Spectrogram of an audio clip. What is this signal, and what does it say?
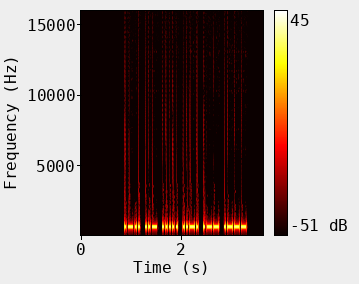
Morse code, heard as a keyed tone, about 36 wpm, 700 Hz. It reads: LU5FWJ
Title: DXCC-100 Call Signs - 6 Characters - 35wpm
